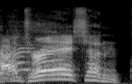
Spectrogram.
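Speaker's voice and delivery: slow, stretched, loud call; drawn-out shout. Real, not acted. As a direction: yell it out long and slow. Echoing the hydration call.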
